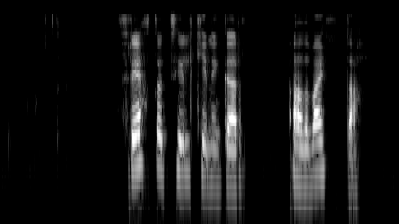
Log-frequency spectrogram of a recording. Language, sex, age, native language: Icelandic, female, 40-49, Icelandic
